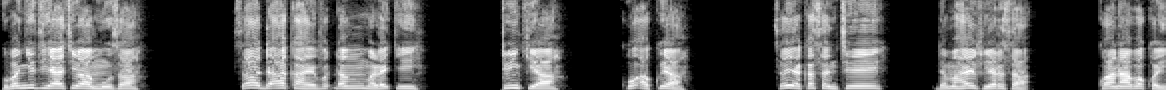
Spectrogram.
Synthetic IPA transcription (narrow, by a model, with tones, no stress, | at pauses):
ʔʊ˨bɐ˦ŋɡʲɪ˦d͡ʒiː˨jaː˦t͡ʃiː˦wa˨muː˦s̬aː˦ | sa˦ʔa˨dːa˨ʔa˦ka˨ha˨jɸi˦ɗɐ˦ŋmɐ˨ɽɐ˦kʲʼiː˦ | tʊ˦ŋkʲɪ˨jaː˦ | kʷoː˦ʔa˨kʷʊ˦jaː˨ | sa˦jːaː˦kɐ˦sɐ˨nt͡ʃeː˦ | da˨ma˦ɦa˦jɸɪ˨jɐ˦rsa˨ʔ | kʷaː˦naː˦bɐ˦kʷa˨j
